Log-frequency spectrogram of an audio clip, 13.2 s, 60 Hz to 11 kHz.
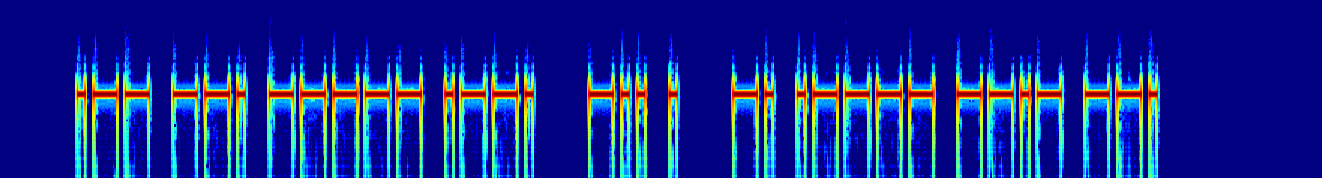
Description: Morse code, heard as a keyed tone, about 15 wpm, 700 Hz. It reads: WG0P DE N1QG
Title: USA Callsign DE Callsign - 4 Characters - 15wpm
